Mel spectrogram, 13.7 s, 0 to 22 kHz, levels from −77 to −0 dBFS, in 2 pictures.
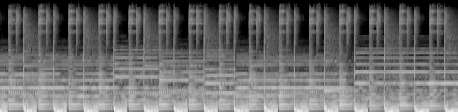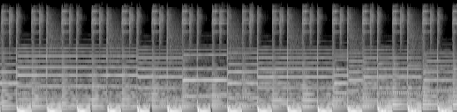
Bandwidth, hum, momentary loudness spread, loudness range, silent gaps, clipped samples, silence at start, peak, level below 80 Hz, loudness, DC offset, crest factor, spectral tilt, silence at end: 18.5 kHz; none; 1 LU; 0 LU; none; under 0.1%; 0 s; 0 dBFS; -16 dBFS; -15 LUFS; under 0.1%; 14 dB; -5 dB/octave; 0 s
